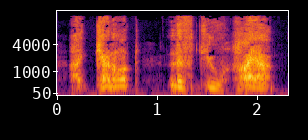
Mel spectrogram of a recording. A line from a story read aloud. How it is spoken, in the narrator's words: he breathed, with their lips almost touching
